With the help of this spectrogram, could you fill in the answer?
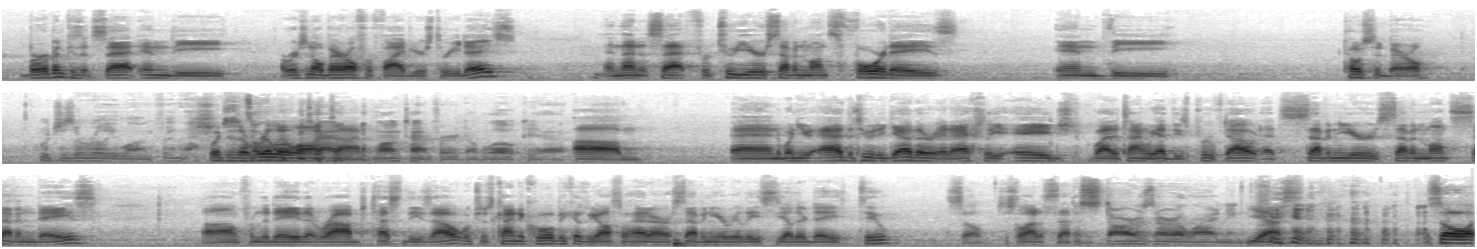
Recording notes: The guys are recording from the Whiskey Acres Visitor Center.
